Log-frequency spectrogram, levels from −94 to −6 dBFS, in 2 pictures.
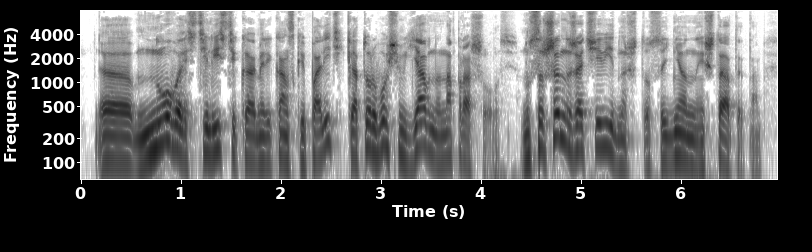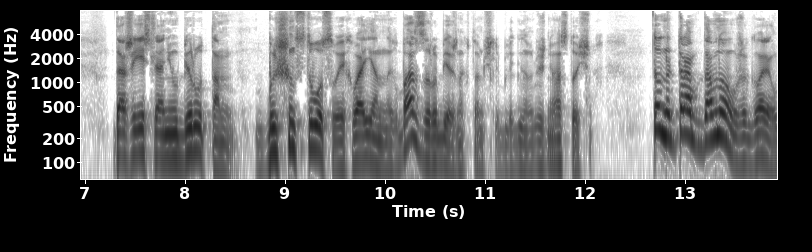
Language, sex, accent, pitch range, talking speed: Russian, male, native, 105-150 Hz, 155 wpm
